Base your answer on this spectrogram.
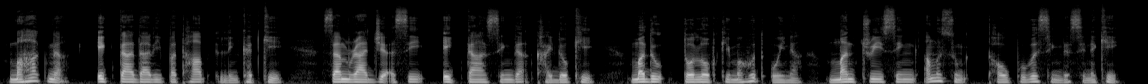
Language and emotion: Manipuri, neutral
